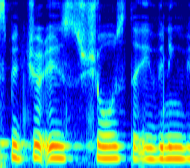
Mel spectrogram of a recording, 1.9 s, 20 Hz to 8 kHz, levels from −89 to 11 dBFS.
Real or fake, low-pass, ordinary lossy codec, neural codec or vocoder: real; none; none; none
